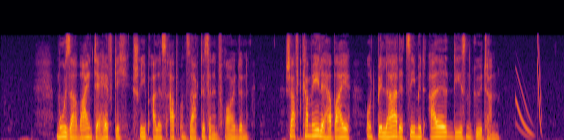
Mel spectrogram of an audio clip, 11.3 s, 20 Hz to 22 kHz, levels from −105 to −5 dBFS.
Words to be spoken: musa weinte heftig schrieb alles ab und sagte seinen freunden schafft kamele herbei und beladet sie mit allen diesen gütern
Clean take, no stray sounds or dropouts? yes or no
no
